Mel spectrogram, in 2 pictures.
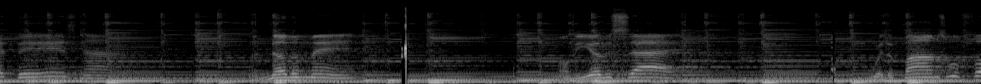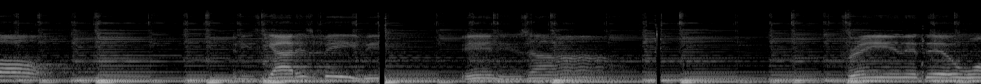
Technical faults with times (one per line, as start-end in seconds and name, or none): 3.99-4.09 damaged data in a compressed stream
8.30-8.35 damaged data in a compressed stream
13.59-13.67 damaged data in a compressed stream
16.35-16.42 damaged data in a compressed stream
19.02-19.06 damaged data in a compressed stream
